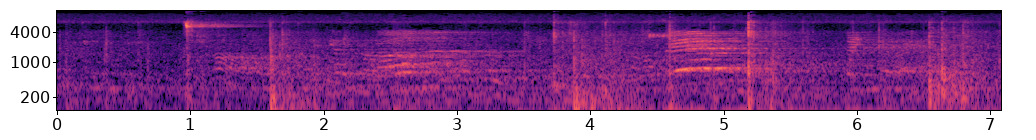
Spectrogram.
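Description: Shoes squeak sharply on a hard indoor floor.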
